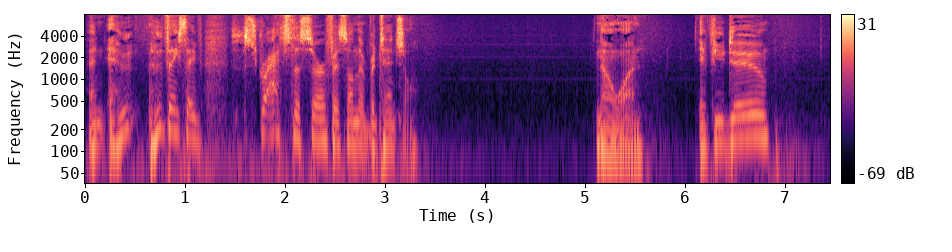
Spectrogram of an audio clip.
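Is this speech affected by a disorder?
No.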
